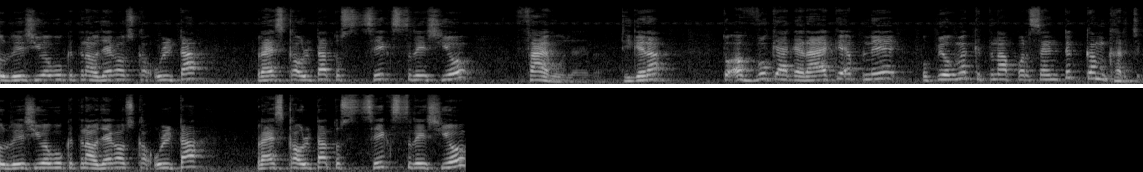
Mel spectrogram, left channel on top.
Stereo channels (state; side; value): drops out; right; at 4.7 s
